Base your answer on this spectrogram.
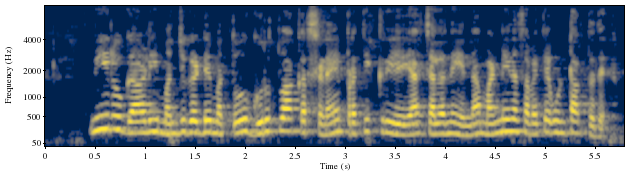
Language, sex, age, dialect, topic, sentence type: Kannada, female, 56-60, Mysore Kannada, agriculture, statement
